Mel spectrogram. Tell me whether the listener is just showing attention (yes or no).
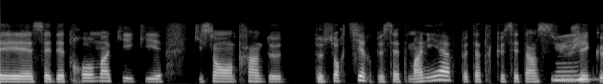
yes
